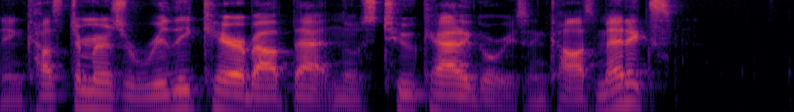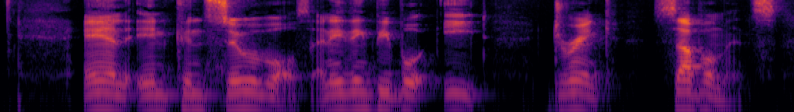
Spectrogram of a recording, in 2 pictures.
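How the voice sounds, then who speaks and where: A man's voice: fairly low pitch, a bit bright. A man with a sick voice, co-hosting a livestream and walking viewers through steps in an upbeat way. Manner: upbeat, explanatory. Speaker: co-host. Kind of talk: livestream tutorial.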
